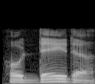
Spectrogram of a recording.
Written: Hodeida

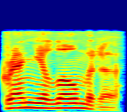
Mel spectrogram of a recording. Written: granulomata

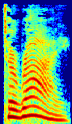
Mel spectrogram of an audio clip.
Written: Tarai

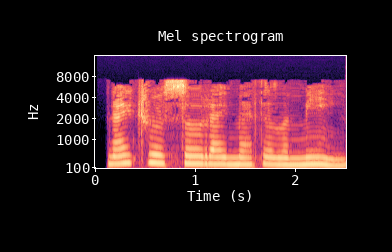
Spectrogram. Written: nitrosodimethylamine

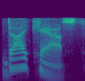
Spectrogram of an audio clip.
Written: dicast

